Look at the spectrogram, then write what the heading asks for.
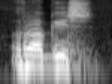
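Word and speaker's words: roguish: ROGUISS, रोगिश। इन 4 words के अंदर GUE का उच्चारण है वो अलग अलग तरीके से हो रहा है, तो इन वर्ड्स को आप थोड़ा देख लें।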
